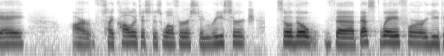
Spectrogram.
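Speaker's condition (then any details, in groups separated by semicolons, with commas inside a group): No condition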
